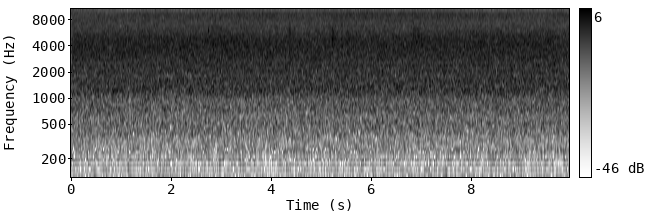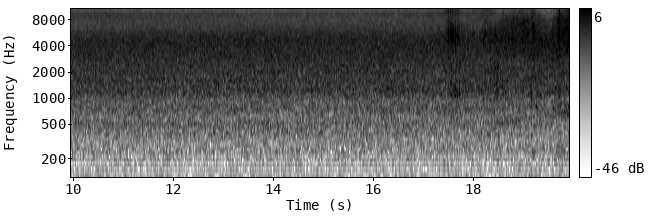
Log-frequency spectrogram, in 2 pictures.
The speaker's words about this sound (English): We are at High Steel Bridge, the nation's tallest railroad bridge. The water on the north side sounds different than the south side. We're going to listen to the north side first.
